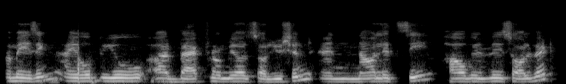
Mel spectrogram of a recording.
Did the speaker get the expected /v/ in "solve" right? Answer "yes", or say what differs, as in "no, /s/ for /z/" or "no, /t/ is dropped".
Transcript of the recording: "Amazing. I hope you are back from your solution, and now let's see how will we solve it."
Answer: yes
